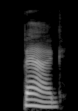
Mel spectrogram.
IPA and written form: bæɡ (Bag)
